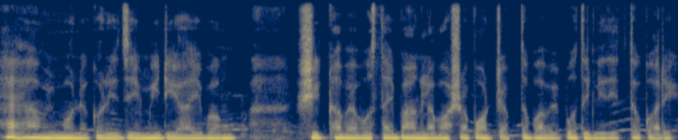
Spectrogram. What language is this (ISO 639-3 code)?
ben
